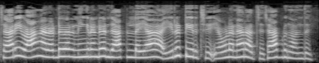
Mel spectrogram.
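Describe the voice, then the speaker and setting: A woman's voice: very high voice, fairly even intonation, fast talker, a bit bright, no room sound, clean studio sound. A woman voicing a village aunt and mother in a cartoon, scolding the children yet caring for them. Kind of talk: cartoon voice acting.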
